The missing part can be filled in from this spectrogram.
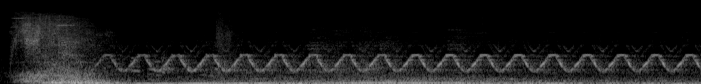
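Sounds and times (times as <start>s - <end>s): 
burst of passing noise: 0.0s - 1.2s
traffic and engines of a presidential motorcade rumbling: 0.8s - 6.9s
ambulance siren wailing: 0.9s - 6.9s.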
